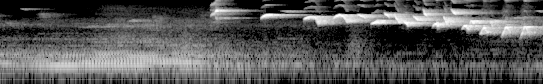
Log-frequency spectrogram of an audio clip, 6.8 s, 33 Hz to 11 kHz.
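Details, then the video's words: White-rumped shama singing in the late afternoon on 18 February 2024: after a low hum, a cascade of clear whistled notes begins, each stepping downward, repeated rapidly about twice a second. "Purebred Bird Song And Dancing/ Birds white-rumped shama.Late Afternoon Singing."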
